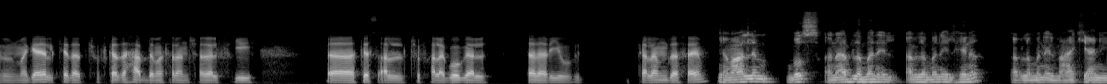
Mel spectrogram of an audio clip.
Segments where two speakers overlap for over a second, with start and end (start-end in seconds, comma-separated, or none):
none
